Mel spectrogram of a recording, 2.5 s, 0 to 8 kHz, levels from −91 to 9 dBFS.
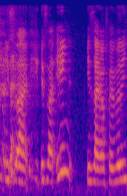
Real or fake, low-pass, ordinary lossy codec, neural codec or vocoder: real; 7.2 kHz; none; none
